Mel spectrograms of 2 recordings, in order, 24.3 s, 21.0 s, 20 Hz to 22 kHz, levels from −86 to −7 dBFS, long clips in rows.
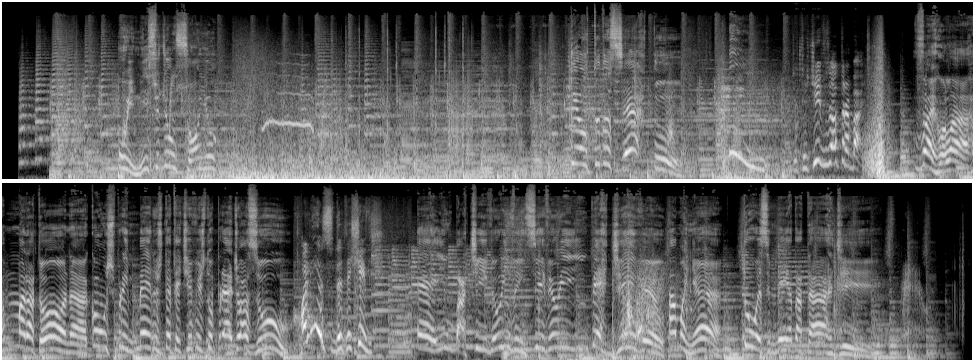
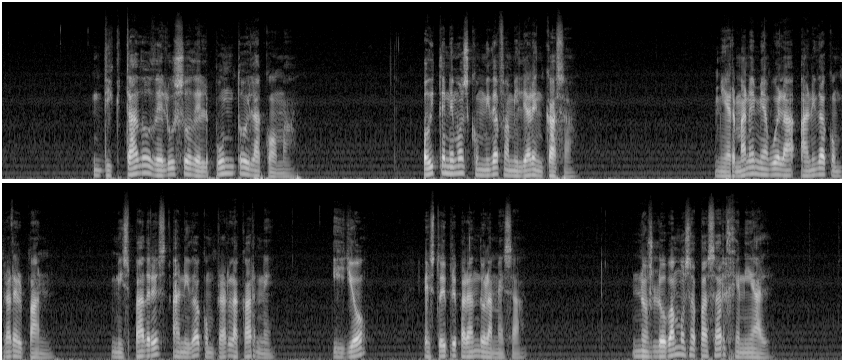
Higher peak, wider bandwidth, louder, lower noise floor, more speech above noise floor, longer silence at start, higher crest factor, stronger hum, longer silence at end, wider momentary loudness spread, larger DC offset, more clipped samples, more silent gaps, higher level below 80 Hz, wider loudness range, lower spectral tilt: first, -2 dBFS vs -6 dBFS; about the same, over 20 kHz vs 20 kHz; first, -22 LUFS vs -28 LUFS; second, -44 dBFS vs -57 dBFS; second, 23 dB vs 28 dB; second, 0.2 s vs 0.35 s; about the same, 20 dB vs 24 dB; neither; second, 0.4 s vs 0.85 s; second, 7 LU vs 13 LU; neither; neither; neither; first, -32 dBFS vs -52 dBFS; about the same, 3 LU vs 3 LU; about the same, -4.5 dB/octave vs -4 dB/octave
